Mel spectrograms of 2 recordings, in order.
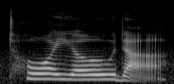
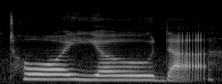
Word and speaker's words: Toyota: a toyota i do let's make sure that the second t in this word changes to a d this is what happens in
